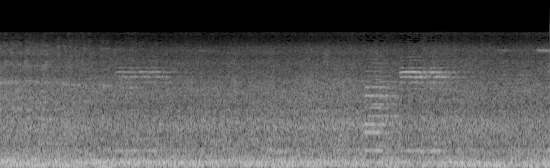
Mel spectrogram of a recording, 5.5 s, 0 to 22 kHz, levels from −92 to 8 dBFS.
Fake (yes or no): no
